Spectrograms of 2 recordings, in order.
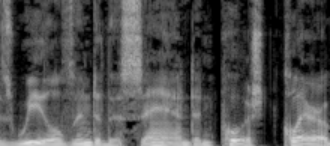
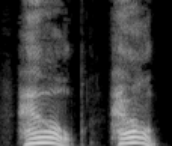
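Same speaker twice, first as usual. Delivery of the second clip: much higher, frightened call for help; panicked cry. A narrator's reading. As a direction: cry out as you slide downhill. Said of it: "said Thomas".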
